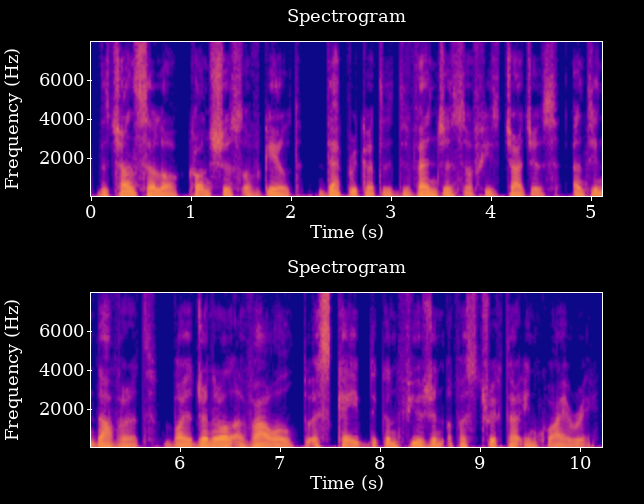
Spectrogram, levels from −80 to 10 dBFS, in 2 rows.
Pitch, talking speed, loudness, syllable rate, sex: 110 Hz, 145 wpm, -20 LUFS, 5.0 syllables/s, male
